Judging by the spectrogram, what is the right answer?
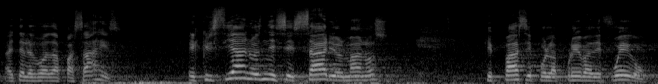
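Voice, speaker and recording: A man preaching a sermon to his congregation in a church hall, calling them brothers and asking rhetorical questions. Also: high-pitched. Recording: long hall reverb, faint background noise.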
